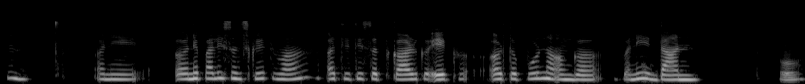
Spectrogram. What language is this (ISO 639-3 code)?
nep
